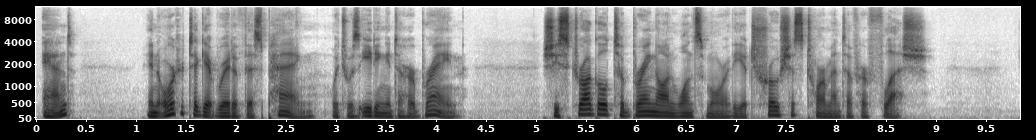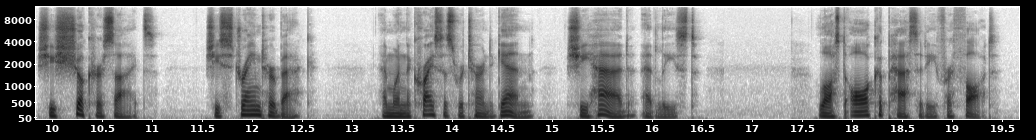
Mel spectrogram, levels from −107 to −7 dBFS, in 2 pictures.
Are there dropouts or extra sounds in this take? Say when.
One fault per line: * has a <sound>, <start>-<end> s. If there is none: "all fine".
all fine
